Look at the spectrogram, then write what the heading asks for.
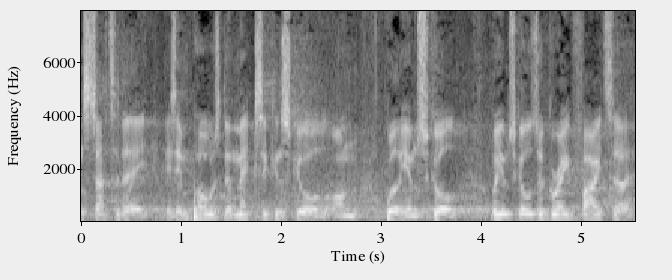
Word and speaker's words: Scull: Let's turn to the fighters and let's start to my left, William School, the reigning IBF 175 lb champion. And just for for clarity, William, it's school, right?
